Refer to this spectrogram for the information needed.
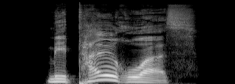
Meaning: genitive singular of Metallrohr
- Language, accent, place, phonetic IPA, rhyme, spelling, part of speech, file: German, Germany, Berlin, [meˈtalˌʁoːɐ̯s], -alʁoːɐ̯s, Metallrohrs, noun, De-Metallrohrs.ogg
